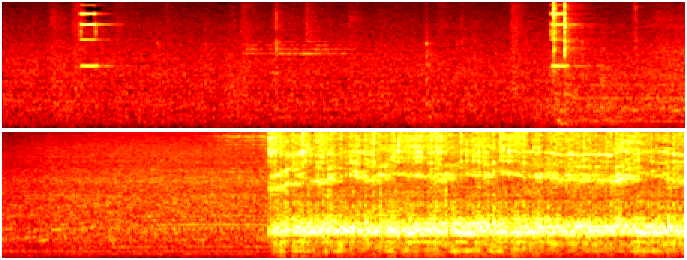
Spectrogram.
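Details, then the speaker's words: Sharp microwave oven sparking heavily inside with a loud, harsh electrical buzz while running; arcing at a burned-through waveguide cover, which is to be replaced or repaired. "so run for a few seconds and you will see inside here inside you see i'm not a heavy sparks coming out plus it making a lot of loud noise"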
